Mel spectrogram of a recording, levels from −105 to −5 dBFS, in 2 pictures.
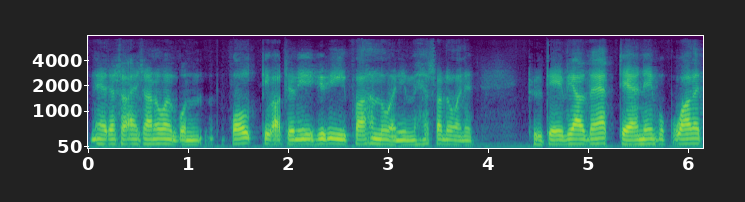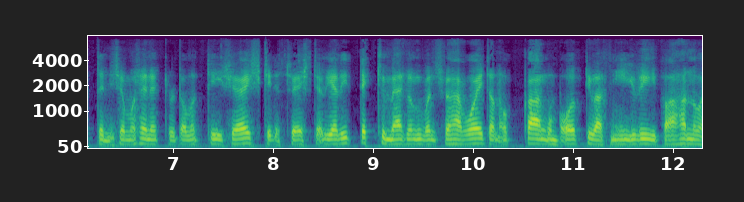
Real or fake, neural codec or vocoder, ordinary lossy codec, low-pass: fake; codec, 16 kHz, 1 kbps, FunCodec, trained on LibriTTS, 50 frames a second; AAC, 32 kbps; 7.2 kHz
